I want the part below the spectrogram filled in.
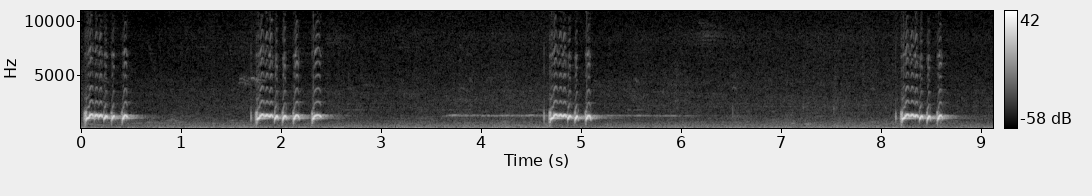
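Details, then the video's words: Local zebra dove in morning song: four pulsed coo phrases at uneven intervals of two to three seconds, each a rolling burst of quick notes, with a faint sustained tone in a gap. "Perkutut Lokal Gacor Manggung dipagi Hari bikin yang lain ikutan BUNYI"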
